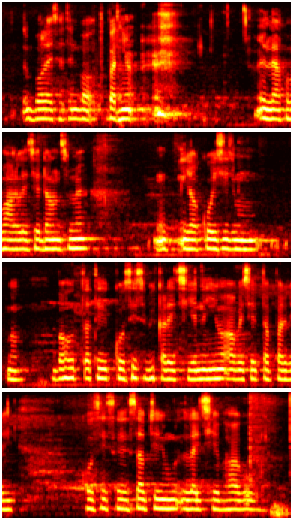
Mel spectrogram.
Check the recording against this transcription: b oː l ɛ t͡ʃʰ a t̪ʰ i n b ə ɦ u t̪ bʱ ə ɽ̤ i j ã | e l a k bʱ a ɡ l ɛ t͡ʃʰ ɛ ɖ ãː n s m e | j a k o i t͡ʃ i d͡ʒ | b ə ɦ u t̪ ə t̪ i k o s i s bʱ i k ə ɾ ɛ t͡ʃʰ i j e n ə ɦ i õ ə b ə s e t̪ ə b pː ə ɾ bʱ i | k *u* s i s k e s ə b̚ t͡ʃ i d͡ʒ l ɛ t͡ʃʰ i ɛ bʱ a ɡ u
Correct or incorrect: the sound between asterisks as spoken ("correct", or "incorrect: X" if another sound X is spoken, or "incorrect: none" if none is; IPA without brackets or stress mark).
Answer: incorrect: o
